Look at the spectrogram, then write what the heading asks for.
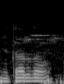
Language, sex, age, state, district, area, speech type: Santali, male, 18-30, West Bengal, Malda, rural, spontaneous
